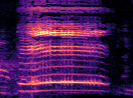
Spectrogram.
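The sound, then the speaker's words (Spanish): A single drawn-out sheep bleat, loud, with a wavering, quavering tone lasting over a second before trailing off into quiet background noise. “¿Qué es una oveja, eh? Ahí está.”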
